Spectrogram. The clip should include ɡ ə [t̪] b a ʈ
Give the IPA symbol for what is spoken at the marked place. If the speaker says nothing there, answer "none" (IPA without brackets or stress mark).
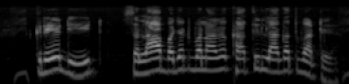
t̪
